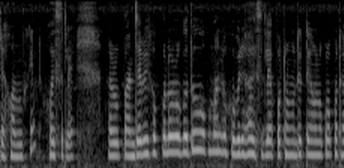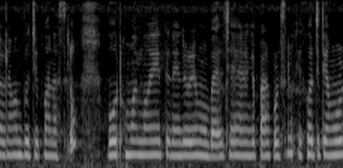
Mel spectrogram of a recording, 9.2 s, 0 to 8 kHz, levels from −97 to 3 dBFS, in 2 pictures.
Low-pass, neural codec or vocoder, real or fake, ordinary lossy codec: none; codec, 16 kHz, 8 kbps, FreqCodec, larger model; fake; none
